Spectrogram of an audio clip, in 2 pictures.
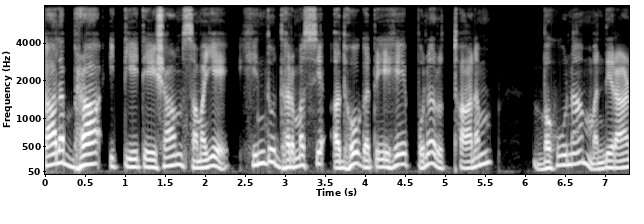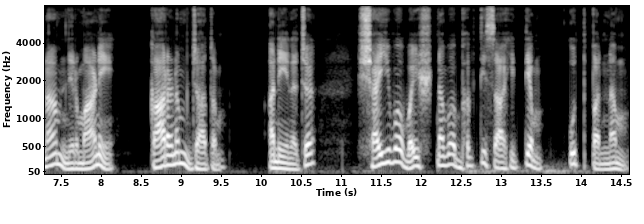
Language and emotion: Sanskrit, neutral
